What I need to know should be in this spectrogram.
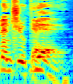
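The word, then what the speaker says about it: Njoku: Yeah, David Njuke.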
